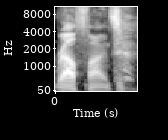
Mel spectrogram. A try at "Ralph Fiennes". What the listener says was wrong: It is Ralph, but you actually pronounce it Rafe. It's Rafe Fiennes.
